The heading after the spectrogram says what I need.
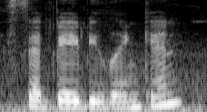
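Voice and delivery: usual speaking voice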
